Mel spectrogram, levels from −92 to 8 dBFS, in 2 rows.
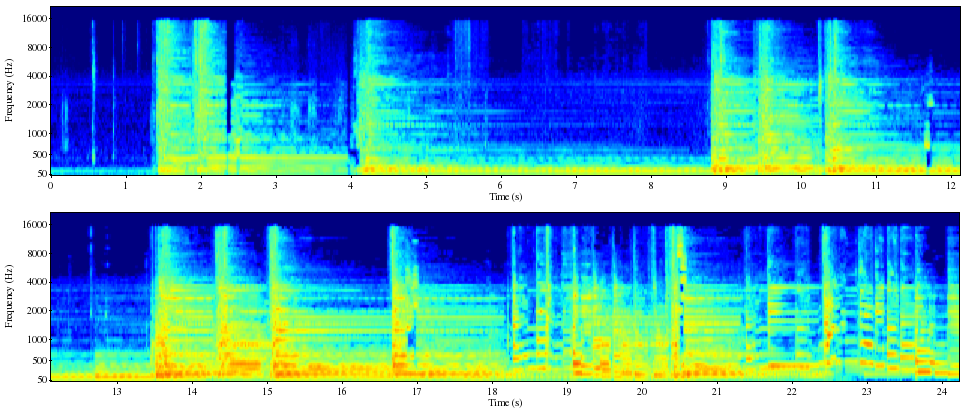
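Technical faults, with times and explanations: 2.31–2.55 s, 3.93–4.17 s, 11.64–11.76 s and 22.46–22.73 s, corrupt frame decoded: in each of these spans, a few damaged compressed frames were decoded anyway. Misread codes and gains put energy at the wrong frequencies, so each span sounds like a chirp or burst of noise, and the last is the loudest. On a spectrogram each shows as a short, frame-aligned block of misplaced energy.
16.84–17.02 s and 20.46–20.59 s, compressed frames skipped: at each point, roughly 50 ms of audio is missing, so the sound jumps forward. The join is heard as a brief smeared blip or a click, depending on the codec. On the waveform it appears as an abrupt discontinuity, and on the spectrogram as a thin vertical seam.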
